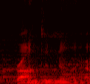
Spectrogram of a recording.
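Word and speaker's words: Randonneur: Oh, okay, I think I mispronounced his last name a little bit earlier. Rondinor, okay.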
